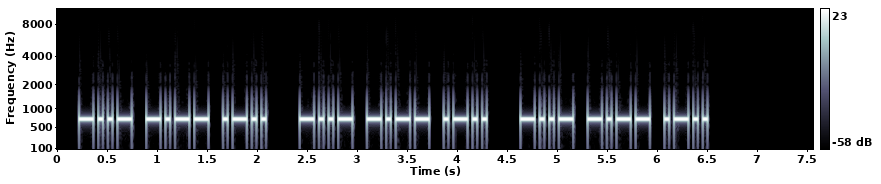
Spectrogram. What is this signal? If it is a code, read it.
Morse code, heard as a keyed tone, about 25 wpm, 700 Hz. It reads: XYL XYL XYL
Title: Abbreviations Repeated 3x - 25wpm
